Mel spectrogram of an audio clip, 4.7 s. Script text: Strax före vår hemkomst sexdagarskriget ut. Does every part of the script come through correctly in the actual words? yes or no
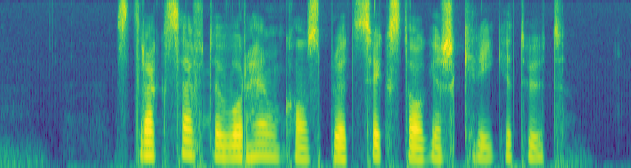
no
